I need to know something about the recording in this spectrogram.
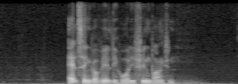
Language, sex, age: Danish, male, 31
